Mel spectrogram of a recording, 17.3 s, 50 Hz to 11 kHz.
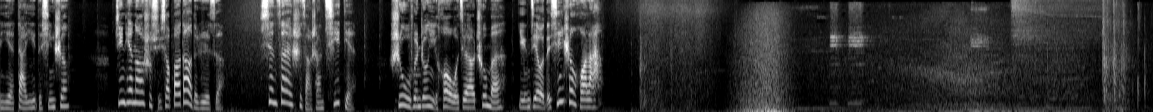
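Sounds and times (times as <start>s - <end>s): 
speech: 0.0s - 1.1s, 1.7s - 9.7s
city bus engine low rumble: 0.0s - 5.9s, 8.6s - 17.2s
city bus air brakes hissing: 15.1s - 16.6s.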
